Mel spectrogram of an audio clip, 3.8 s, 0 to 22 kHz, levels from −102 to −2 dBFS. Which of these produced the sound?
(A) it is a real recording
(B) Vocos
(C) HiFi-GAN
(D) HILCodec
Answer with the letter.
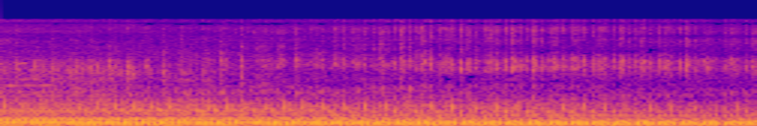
A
